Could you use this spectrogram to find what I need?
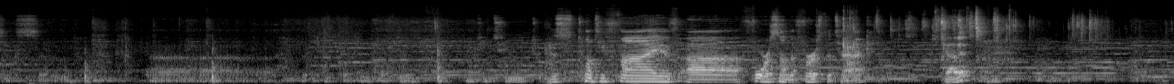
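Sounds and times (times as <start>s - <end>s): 
speech: 5.5s - 8.8s, 9.4s - 10.1s
dice clattering on a table: 8.3s - 11.7s.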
